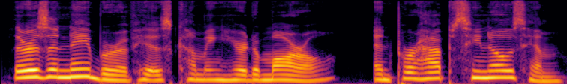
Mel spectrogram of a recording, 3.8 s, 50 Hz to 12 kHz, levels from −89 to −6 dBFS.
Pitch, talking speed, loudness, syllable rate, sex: 190 Hz, 240 wpm, -19 LUFS, 6.2 syllables/s, female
